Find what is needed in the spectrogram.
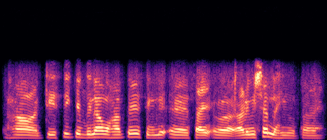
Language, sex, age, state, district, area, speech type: Hindi, male, 45-60, Uttar Pradesh, Sitapur, rural, conversation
